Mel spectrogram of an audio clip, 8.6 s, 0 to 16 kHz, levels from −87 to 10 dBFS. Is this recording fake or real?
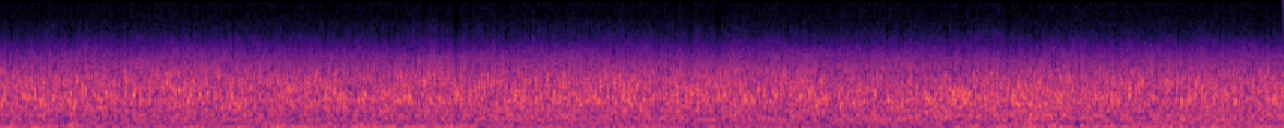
fake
